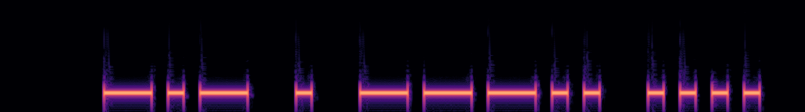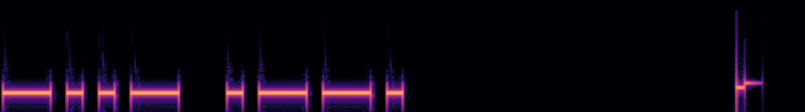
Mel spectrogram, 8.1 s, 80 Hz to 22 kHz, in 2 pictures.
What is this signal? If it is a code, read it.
Morse code, heard as a keyed tone, about 15 wpm, 700 Hz. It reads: KE8HXP
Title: USA Call Signs - 6 Characters - 6x Character Spacing - 15wpm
